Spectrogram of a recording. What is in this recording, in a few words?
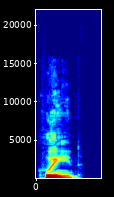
"clean", English; 3000 words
